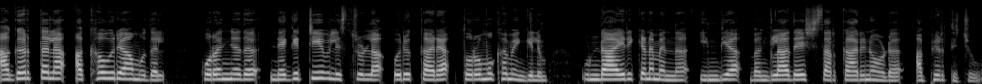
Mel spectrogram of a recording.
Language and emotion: Malayalam, neutral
